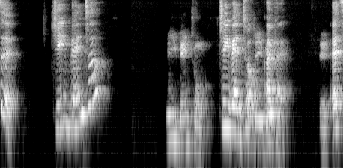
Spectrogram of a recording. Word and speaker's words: GeVentor: do we pronounce it? GeVentor? GeVentor.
